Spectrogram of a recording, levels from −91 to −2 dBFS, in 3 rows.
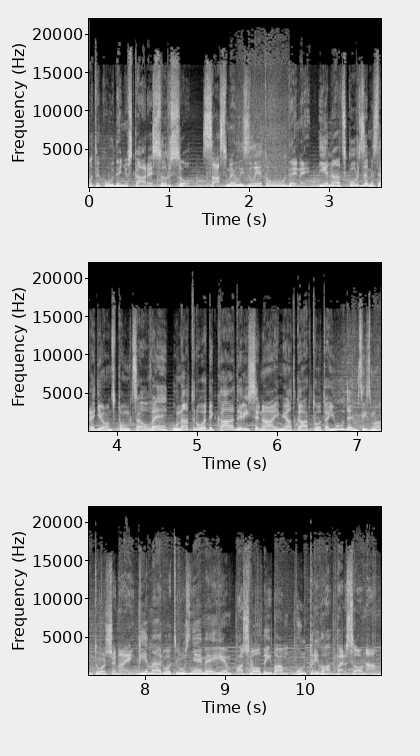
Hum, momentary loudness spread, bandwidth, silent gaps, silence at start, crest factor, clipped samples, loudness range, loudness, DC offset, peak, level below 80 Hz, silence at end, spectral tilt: none; 3 LU; 19.5 kHz; none; 0 s; 12 dB; under 0.1%; 1 LU; -12 LUFS; under 0.1%; 0 dBFS; -22 dBFS; 0 s; -4.5 dB/octave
